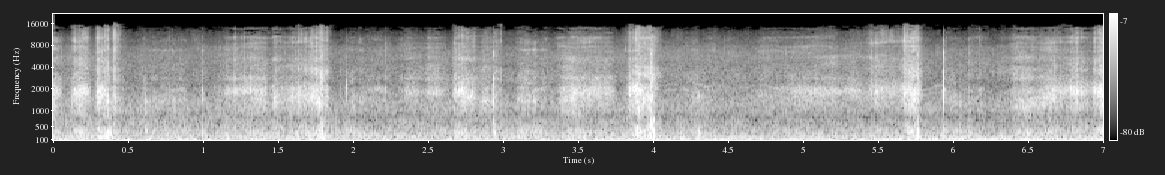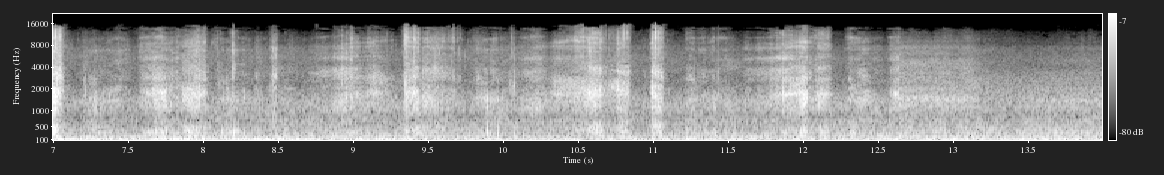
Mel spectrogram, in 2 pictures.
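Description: A knife knocks and splits into dry wood.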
